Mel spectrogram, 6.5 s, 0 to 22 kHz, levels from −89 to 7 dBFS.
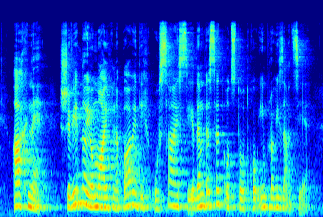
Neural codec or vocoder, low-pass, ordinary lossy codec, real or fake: none; 14.4 kHz; none; real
